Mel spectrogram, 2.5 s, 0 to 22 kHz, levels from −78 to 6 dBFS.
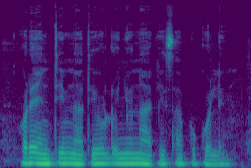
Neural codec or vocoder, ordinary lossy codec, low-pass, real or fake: none; none; none; real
